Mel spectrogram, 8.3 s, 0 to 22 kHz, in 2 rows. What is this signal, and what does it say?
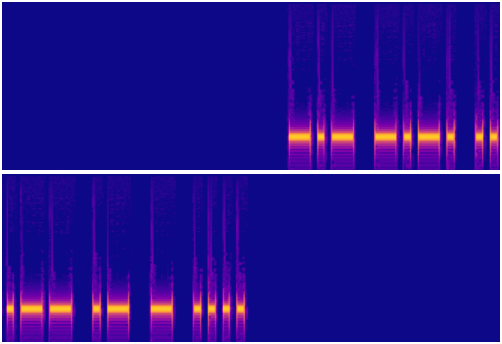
Morse code, heard as a keyed tone, about 20 wpm, 700 Hz. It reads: KC3ATH
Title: USA Call Signs - 6 Characters - Repeated 2x - 20wpm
